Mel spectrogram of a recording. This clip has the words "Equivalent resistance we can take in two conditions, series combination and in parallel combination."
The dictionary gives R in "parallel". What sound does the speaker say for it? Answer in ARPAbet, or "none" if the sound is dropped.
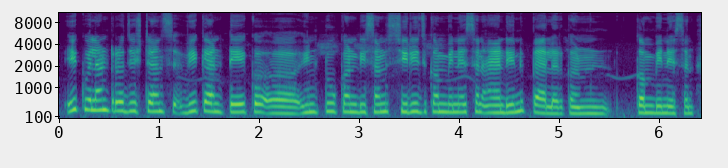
L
